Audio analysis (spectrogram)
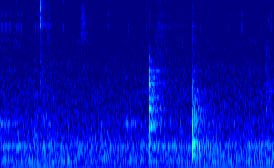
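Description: Cooked green moong dal is stirred into onion-tomato paste in a pan. A faint bed of quiet cooking noise runs underneath, broken by two short scraping strokes of a spoon.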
